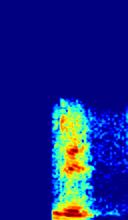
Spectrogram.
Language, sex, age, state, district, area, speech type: Hindi, male, 18-30, Bihar, Vaishali, rural, conversation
